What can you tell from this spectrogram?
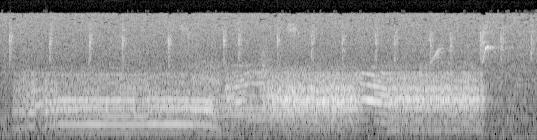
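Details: Cow mooing on a farm: one long, steady, strongly harmonic low moo breaks into a rougher, louder bellow that bends downward, with faint bird chirps behind.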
